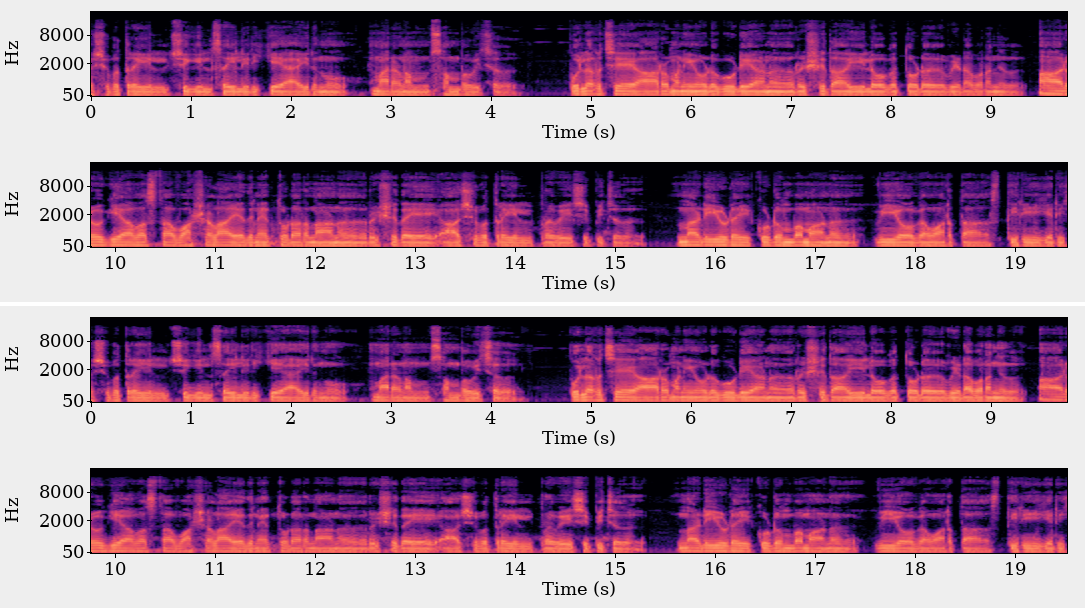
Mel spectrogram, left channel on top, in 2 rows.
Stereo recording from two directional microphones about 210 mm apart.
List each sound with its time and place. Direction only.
0.1 s speech: 20° left (ahead or behind)
3.8 s speech: centre (ahead or behind)
4.8 s speech: 20° left (ahead or behind)
8.5 s speech: centre (ahead or behind)
9.5 s speech: 20° left (ahead or behind); by 15.1 s centre (ahead or behind)
15.7 s speech: 20° left (ahead or behind)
